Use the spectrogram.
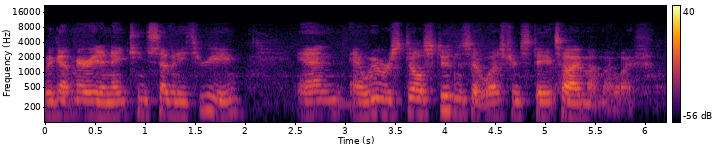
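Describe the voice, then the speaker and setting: A man at a fairly quick pace, with noticeable background noise and audible room echo. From Colorado (Denver area), US. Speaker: retired teacher. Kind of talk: interview, personal life story. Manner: halting, many fillers and repetitions.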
